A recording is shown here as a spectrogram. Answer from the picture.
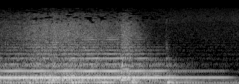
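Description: Tenor saxophone holding one long, steady note in a slow jazz ballad, over a cymbal swell and low bass and piano; the note fades near the end.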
